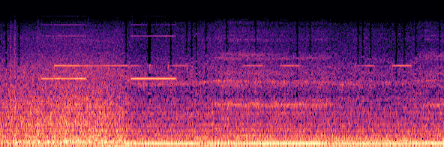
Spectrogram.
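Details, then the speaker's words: Toyota FJ Cruiser in reverse at low idle: high electronic beeps from the rear park-assist (two back-bumper sensors) warning when close to something, working normally. "That what you're hearing is a backup buzzer. It lets you know if you're getting really close to something."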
